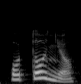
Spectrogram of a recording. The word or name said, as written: otono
